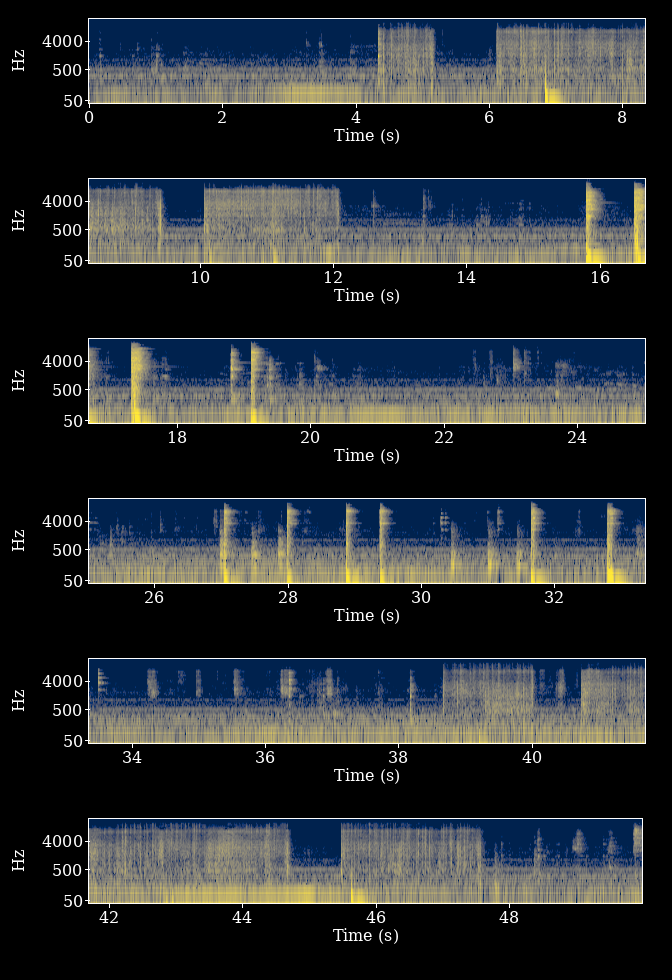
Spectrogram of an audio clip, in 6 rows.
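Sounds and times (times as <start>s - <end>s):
welding arc crackling: 4.3s - 5.3s, 6.1s - 12.2s, 38.6s - 47.7s.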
